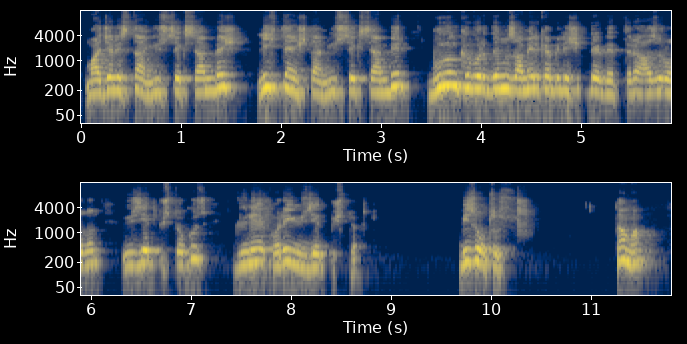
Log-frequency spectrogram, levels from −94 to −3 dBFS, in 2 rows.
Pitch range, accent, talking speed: 175-235 Hz, native, 90 wpm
